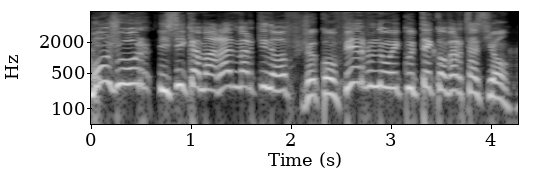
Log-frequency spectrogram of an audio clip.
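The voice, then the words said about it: Caricatured Russian accent. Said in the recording (French): “les Russes écoutent sûrement cette conversation... moi faire accent pas caricature”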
